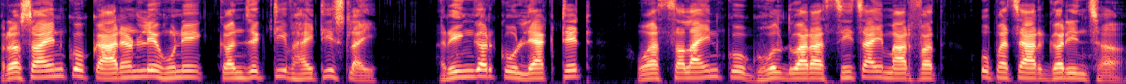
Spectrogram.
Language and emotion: Nepali, neutral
